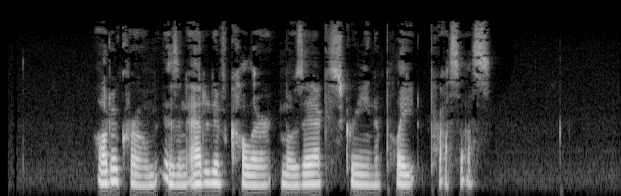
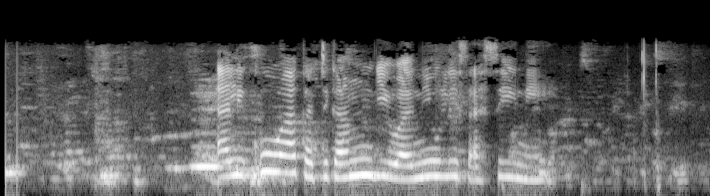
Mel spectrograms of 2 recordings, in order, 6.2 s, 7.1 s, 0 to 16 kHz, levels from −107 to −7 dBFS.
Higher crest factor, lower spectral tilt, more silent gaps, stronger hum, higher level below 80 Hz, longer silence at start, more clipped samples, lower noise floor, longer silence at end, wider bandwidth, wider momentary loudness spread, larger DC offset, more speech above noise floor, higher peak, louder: first, 22 dB vs 16 dB; first, -6.5 dB/octave vs -4.5 dB/octave; neither; neither; second, -74 dBFS vs -58 dBFS; first, 0.95 s vs 0.05 s; neither; first, -73 dBFS vs -49 dBFS; first, 1.35 s vs 0.25 s; first, 11 kHz vs 8 kHz; second, 12 LU vs 23 LU; neither; first, 48 dB vs 35 dB; second, -6 dBFS vs 0 dBFS; second, -26 LUFS vs -15 LUFS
